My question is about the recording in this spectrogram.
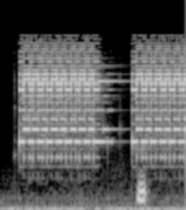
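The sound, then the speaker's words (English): A cell phone rings loudly in two bright, trilling bursts separated by a short pause, with a soft low thump as the second ring begins. No one speaks. “First, should you get this call?”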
